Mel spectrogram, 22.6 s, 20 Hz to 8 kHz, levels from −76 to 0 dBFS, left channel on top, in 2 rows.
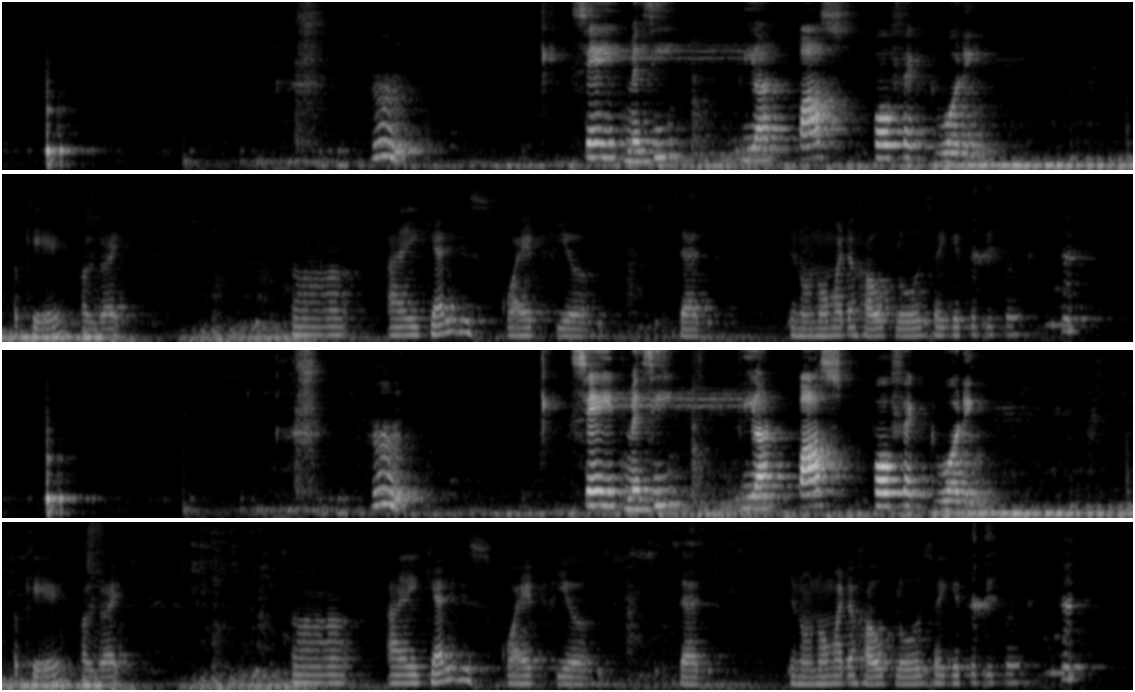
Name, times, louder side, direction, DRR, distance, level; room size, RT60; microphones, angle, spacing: voice 1, 2.8-4.1 5.4-12.3 13.3-14.3 17.6-17.7 21.0-21.1 21.7-22.0, right 6 dB, 45° right, 1.5 m, -28 dB
voice 2, 11.4-12.5 13.8-13.9 14.2-14.8 15.1-17.3 18.1-18.3 19.2-21.6, right 1 dB, 15° right, 0.6 m, -38 dB
18.5 x 6.7 x 9.3 m
head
